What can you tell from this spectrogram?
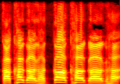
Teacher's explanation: ऐसा लगता गले से आ रहा तो कंठ हो गया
